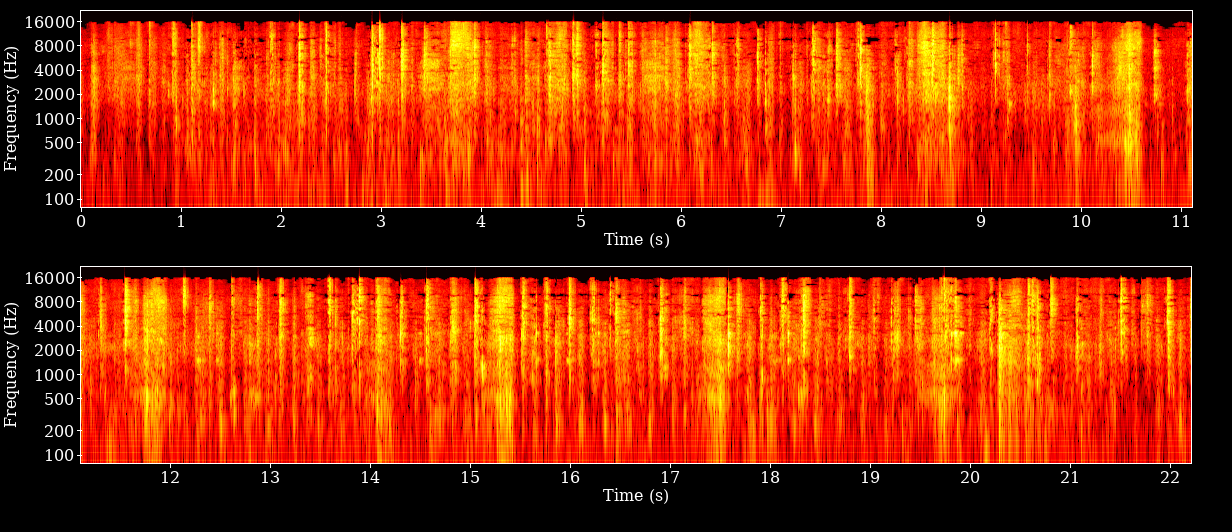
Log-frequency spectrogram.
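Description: Close-miked eating sounds from two people chewing rolled pancake wraps: many short wet lip smacks and mouth clicks, with an occasional slurp from a spoon of soup.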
